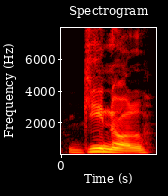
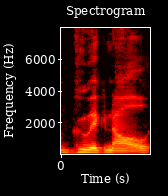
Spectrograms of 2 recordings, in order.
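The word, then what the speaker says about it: Guignol: happened I guess okay so it's called the Grand so grong Gino but it's it's written by it's written Grand and then g-u-i-g-n-o-l so goo ignol if you are a have a coarse American pronunciation but I'm looking online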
